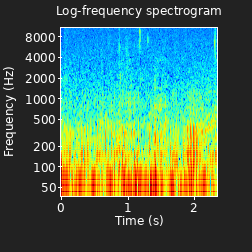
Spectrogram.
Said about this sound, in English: Noah's just joined us, so any purring that you can hear is him.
